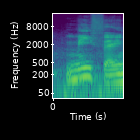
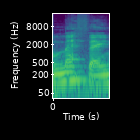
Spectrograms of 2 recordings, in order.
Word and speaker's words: methane: So methane, or methane as the Americans say, will always be a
